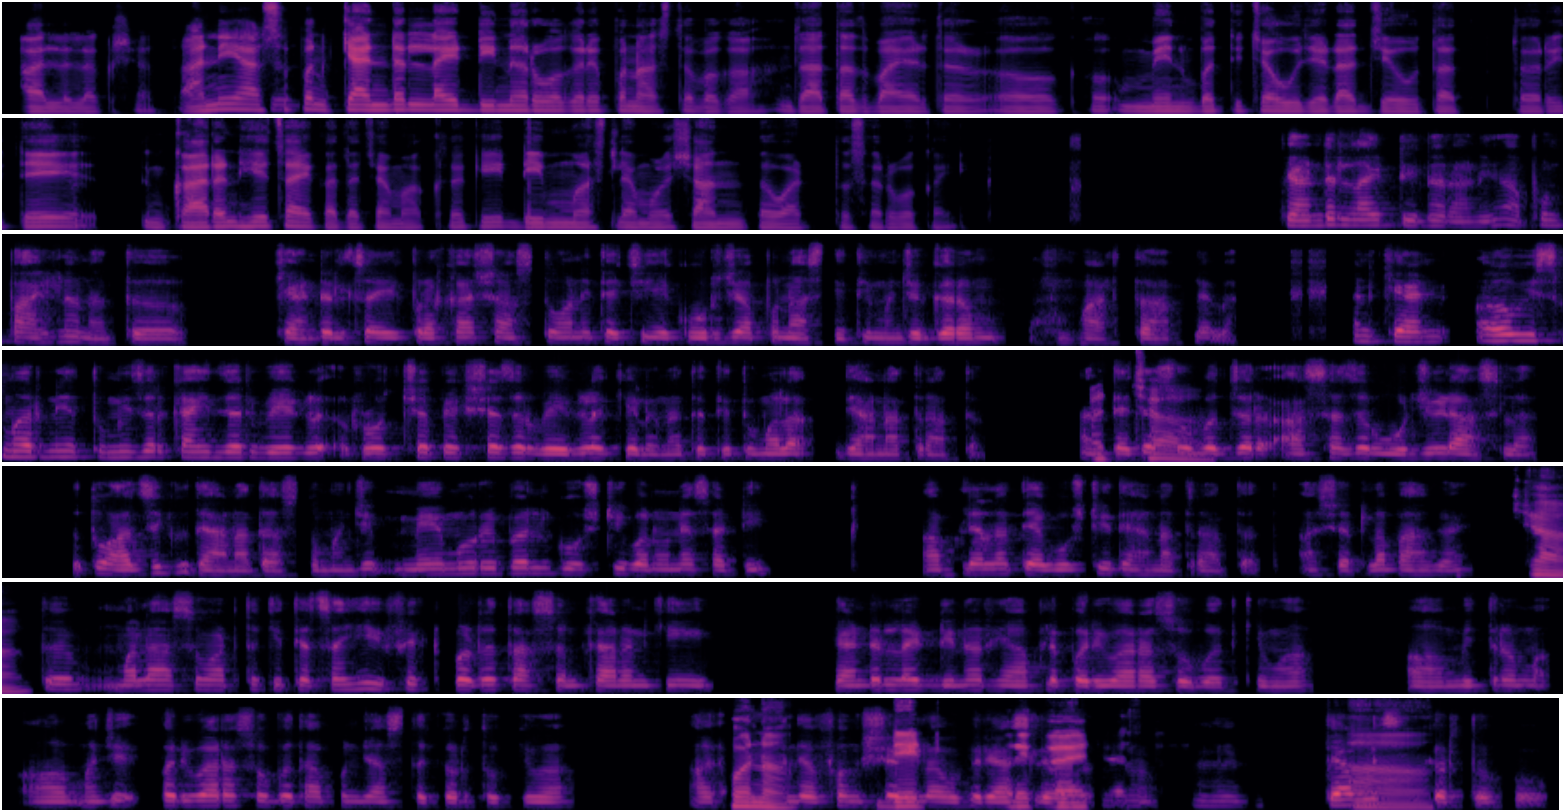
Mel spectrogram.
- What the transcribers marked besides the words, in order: in English: "डिनर"; tapping; other background noise; in English: "डिनर"; laughing while speaking: "गरम वाटतं"; chuckle; "अधिक" said as "आजीक"; in English: "मेमोरेबल"; other noise; in English: "डिनर"; in English: "फंक्शनला"
- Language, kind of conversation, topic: Marathi, podcast, प्रकाशाचा उपयोग करून मनाचा मूड कसा बदलता येईल?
